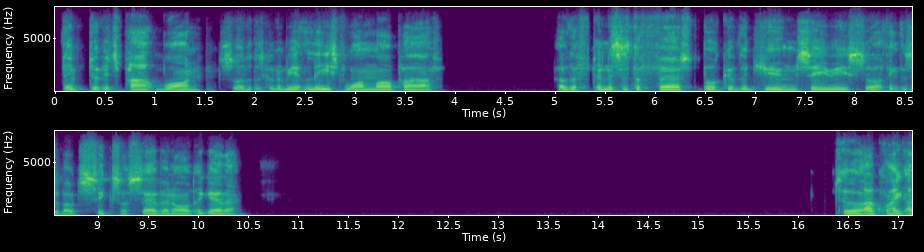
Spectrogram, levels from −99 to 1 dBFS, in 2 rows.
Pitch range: 105-125 Hz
